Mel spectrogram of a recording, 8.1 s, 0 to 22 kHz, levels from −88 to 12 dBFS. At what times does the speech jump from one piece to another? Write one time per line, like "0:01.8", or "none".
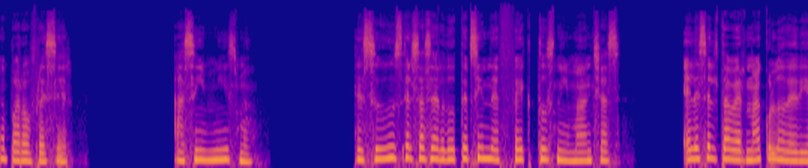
0:04.0
0:04.7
